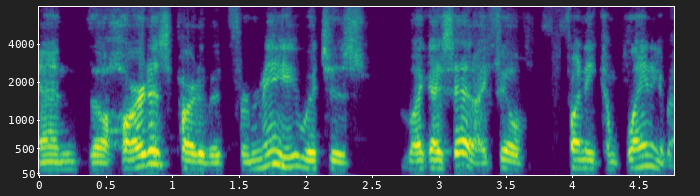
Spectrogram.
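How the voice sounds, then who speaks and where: Talking at a fairly quick pace, a man uses a fairly high pitch and lively intonation. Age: 60s. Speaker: singer-songwriter and guitarist. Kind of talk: interview. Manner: halting.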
